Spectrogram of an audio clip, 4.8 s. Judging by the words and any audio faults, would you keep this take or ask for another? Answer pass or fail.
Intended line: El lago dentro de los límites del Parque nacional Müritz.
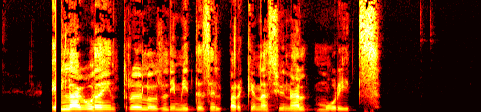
fail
